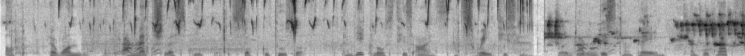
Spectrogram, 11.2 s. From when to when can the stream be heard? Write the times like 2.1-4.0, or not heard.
not heard.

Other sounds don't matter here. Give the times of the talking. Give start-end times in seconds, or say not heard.
0.1-11.1.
